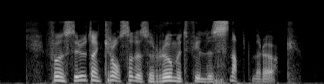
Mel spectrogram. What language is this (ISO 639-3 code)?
swe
